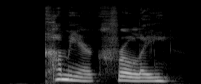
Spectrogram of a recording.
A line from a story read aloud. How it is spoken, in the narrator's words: Beelzebub snarled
